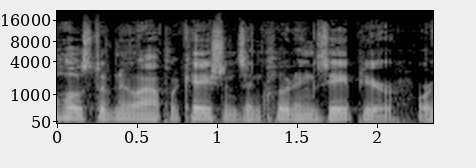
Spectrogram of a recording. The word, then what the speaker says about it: Zapier: They introduced integration with a whole host of new applications, including Zapier, or Zapier, depending how you like to pronounce it.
